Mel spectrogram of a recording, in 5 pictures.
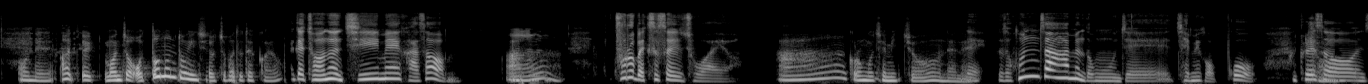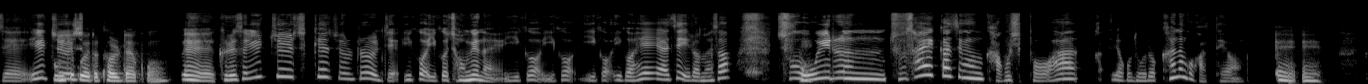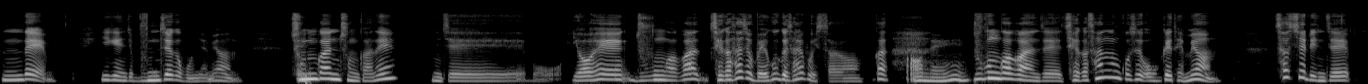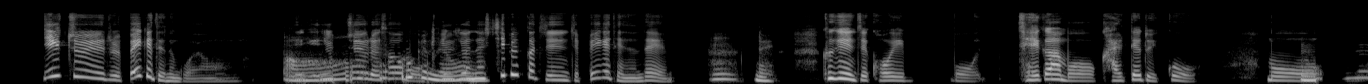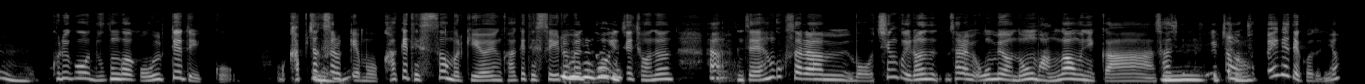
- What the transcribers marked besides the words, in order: distorted speech; other background noise; in English: "gym에"; tapping; in English: "그룹 액서사이즈"; gasp; laugh
- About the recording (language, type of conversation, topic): Korean, advice, 예상치 못한 상황이 생겨도 일상 습관을 어떻게 꾸준히 유지할 수 있을까요?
